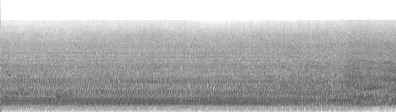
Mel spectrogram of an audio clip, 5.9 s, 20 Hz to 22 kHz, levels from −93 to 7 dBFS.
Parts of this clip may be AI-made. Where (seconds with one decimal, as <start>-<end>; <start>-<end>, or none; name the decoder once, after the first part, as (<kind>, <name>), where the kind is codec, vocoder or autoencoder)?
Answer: 2.7-4.9 (vocoder, WaveNeXt)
